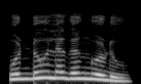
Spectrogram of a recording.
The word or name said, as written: ಒಡ್ಡೋಲಗಂಗೊಡು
